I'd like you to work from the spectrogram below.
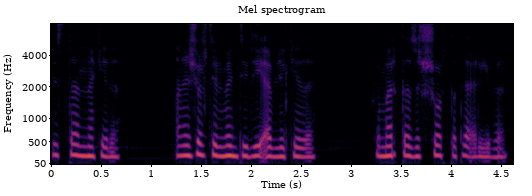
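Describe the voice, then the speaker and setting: A woman reads out a stern old grandfather who scolds and blusters, with an Egyptian Arabic accent. The voice stays gravelly and mellow, in a dry room with faint music behind. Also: mid-range voice, little pitch movement, quick pace, no echo, voice pushed down, close to an everyday voice. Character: stern, angry old grandfather, head of the family.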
